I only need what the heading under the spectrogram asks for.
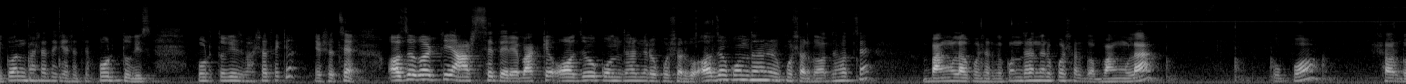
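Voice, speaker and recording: A man's voice: on the high side, slight background noise. Man quizzing through exam questions. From Bangladesh. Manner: quizzing, repeats each question and answer. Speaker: teacher. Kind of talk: exam review lesson.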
